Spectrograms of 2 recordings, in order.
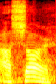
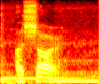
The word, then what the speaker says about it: Asher: And you say Ashar. Ashar.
